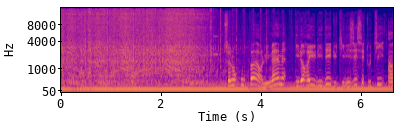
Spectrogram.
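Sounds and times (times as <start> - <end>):
chainsaw revving: 0.0 - 3.6
speech: 3.3 - 6.6.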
